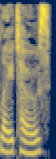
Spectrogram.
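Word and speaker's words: Lehto's: years and don't sound like a troll it's pronounced Latos Notley das owners bill and Lori Walker bought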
